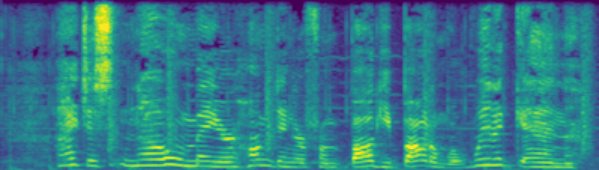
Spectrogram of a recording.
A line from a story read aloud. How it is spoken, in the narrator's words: Mayor Goodway groaned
